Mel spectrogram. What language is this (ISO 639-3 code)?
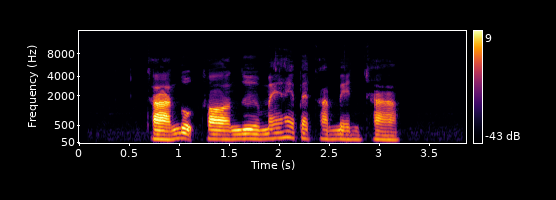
tha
